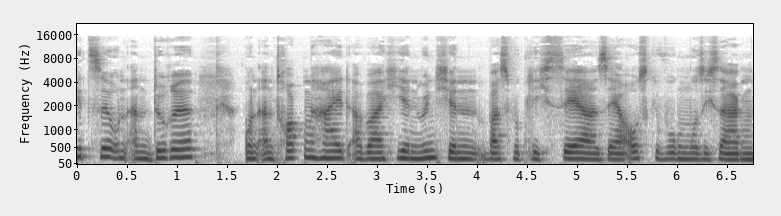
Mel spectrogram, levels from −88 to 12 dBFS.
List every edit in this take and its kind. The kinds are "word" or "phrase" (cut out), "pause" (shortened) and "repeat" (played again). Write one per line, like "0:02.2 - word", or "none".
none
